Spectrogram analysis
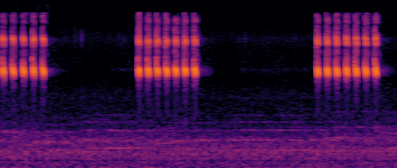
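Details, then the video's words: Jangkrik (cricket) chirps for masteran: three loud, crisp bursts of five to eight fast pulses, separated by silent gaps of about one second. "Masteran suara Jangkrik Unik"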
